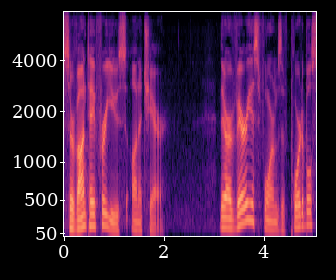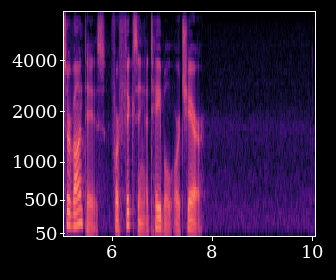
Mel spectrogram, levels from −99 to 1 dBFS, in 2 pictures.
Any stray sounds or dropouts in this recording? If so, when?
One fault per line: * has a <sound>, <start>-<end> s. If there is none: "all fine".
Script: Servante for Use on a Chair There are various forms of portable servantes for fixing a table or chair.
all fine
